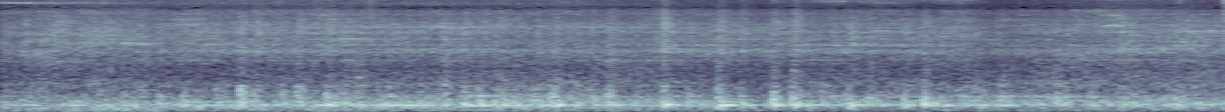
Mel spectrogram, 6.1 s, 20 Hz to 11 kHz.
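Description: An Avanti West Coast Class 390 electric train, unit 390044 Royal Scot, passes at Stockport with a steady, loud rumble and a faint clickety-clack of wheels that lasts throughout with no talk.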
